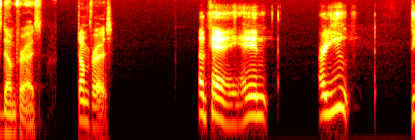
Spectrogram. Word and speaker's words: Dumfries: DUMFRIES.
